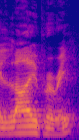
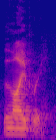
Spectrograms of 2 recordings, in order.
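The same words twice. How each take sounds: First: Every syllable of the word is pronounced. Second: A sound in the middle is dropped. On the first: The speaker calls it wrong. "we don't say library" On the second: The speaker calls it right. "we usually say library"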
